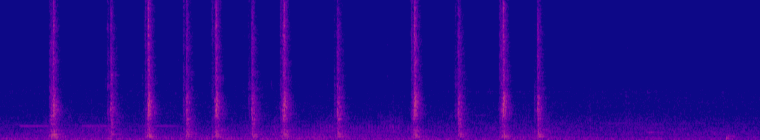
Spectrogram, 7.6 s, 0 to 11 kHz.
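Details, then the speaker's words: Retired 1979 fire truck, two-stroke Detroit diesel, long sitting: starter solenoid jumped with a button, both batteries connected; sharp single clicks, about eleven in five seconds, no real cranking, turning over slow; starter solenoid sticking. "She doesn't want to do anything for us right now. We got both batteries hooked up. Still, she's just turning over slow."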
